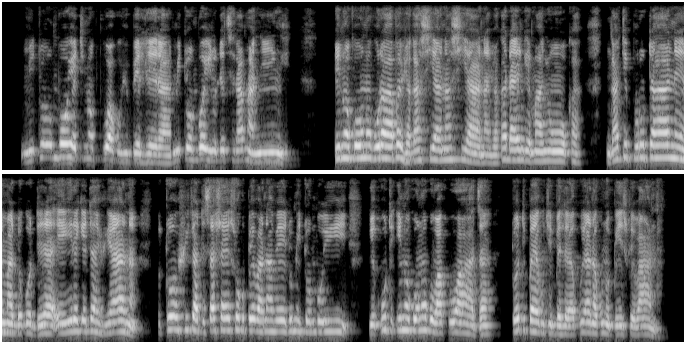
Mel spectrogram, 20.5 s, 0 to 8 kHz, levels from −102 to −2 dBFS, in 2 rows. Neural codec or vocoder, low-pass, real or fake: none; 7.2 kHz; real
